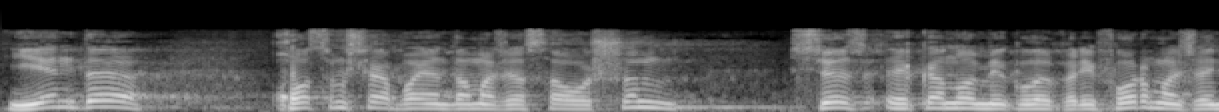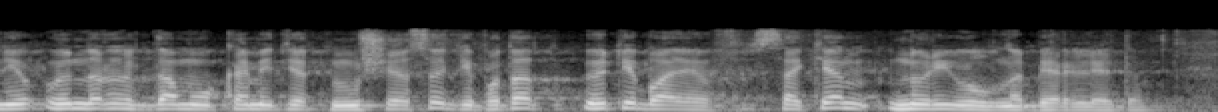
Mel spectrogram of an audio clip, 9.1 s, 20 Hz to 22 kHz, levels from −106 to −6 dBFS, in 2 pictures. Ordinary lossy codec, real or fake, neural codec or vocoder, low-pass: none; fake; codec, 16 kHz, 16 kbps, FunCodec, trained on LibriTTS, 50 frames a second; 7.2 kHz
